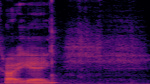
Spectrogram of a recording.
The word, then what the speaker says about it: cahier: This is pronounced cahier.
